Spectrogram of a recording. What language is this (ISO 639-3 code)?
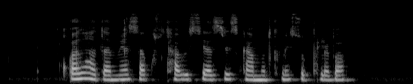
kat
